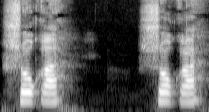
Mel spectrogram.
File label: "sokv", Muscogee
